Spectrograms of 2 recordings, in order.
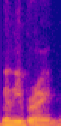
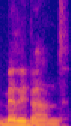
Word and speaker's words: Miliband: necessarily totally align with Ed Milibrain Ed Miliband. I always get his name wrong.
